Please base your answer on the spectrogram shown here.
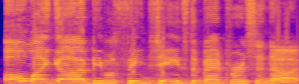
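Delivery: high-pitched incredulous outcry; retold disbelief. Viewer recalling the unfair scene, high-pitched disbelief. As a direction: exclaim it high, as if appalled for Jane. Retells own outraged reaction to show.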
